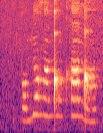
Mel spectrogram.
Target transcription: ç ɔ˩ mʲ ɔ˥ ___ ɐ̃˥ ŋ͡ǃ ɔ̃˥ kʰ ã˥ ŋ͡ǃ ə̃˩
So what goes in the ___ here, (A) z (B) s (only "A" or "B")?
A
